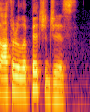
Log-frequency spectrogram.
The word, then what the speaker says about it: Australopithecus: Teenage Mutant Australopithecus. I think, which actually probably starts with an A, and I also butchered. Is that it is Australopithecus. You're right.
